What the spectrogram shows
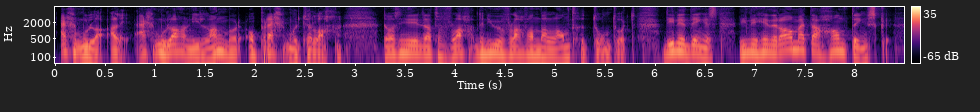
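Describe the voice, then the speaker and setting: A man's voice: mid-range voice, expressive, brisk, no echo, clean studio sound. A man with a Flemish accent, co-hosting a podcast and talking about films in a critical, emphatic way with many restarts. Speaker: podcast co-host. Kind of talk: casual film discussion.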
